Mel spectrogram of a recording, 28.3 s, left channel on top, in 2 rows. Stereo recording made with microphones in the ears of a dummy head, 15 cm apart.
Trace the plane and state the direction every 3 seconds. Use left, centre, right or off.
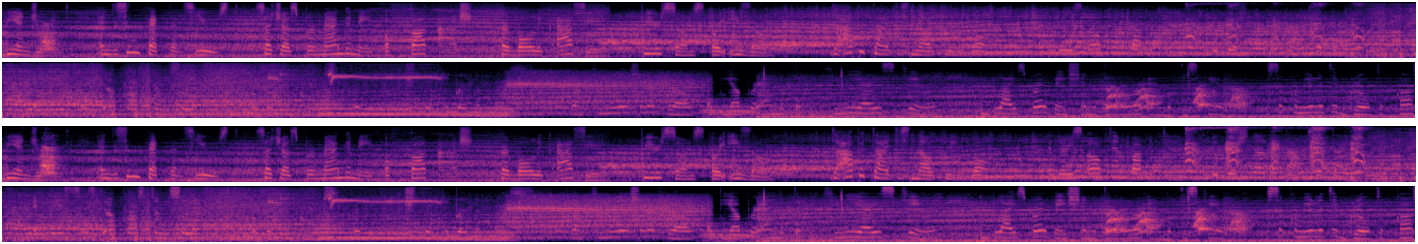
left, left, left, left, left, centre, right, right, right, right.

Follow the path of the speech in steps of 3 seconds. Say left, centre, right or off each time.
left, left, centre, right, right, right, right, right, right, right.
